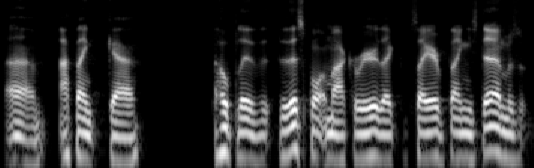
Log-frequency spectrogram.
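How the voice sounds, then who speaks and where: A man with an Appalachian Kentucky country accent chats casually as an interview guest. His voice is deep and clear, recorded close and dry. He speaks in a folksy, plainspoken way, like a country musician. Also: fairly even intonation, brisk, no room sound.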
